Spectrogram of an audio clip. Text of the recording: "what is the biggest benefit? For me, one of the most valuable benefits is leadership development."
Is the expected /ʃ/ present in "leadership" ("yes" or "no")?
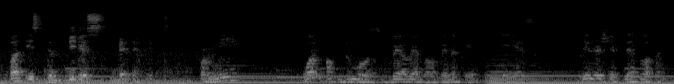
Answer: yes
